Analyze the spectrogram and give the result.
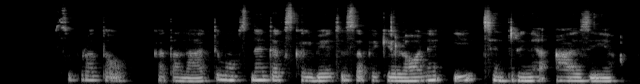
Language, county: Lithuanian, Kaunas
